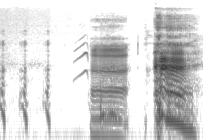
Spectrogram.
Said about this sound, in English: I don't even know what that was. That was a red knot? Okay. I guess I should know that. They're not super vocal when they come through here.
